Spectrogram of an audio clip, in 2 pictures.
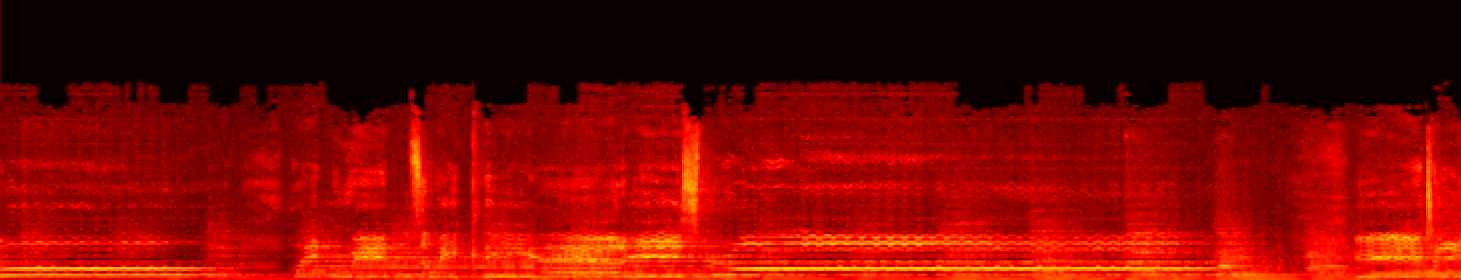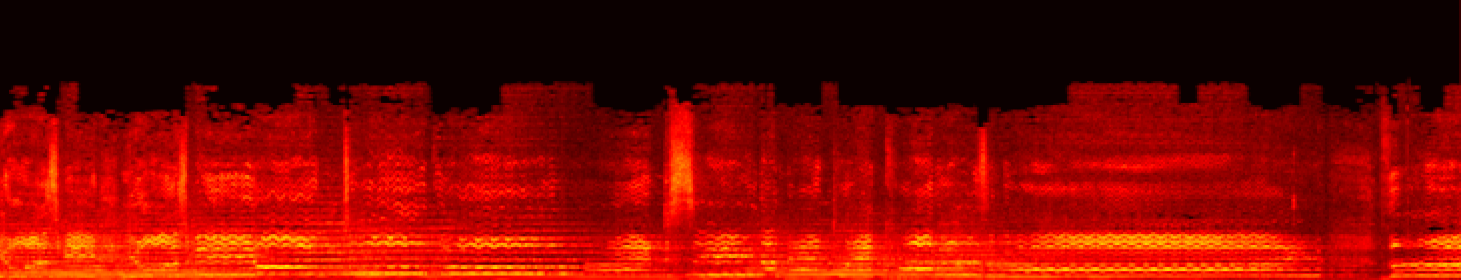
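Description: A female classical singer, a mezzo-soprano, sings a slow art song in operatic style with a wide vibrato on the held notes, over instrumental accompaniment. There is a brief drop in level near the end before the music picks up again.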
